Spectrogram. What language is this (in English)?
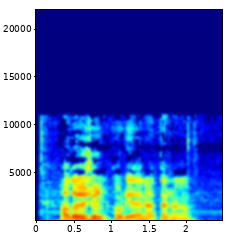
Catalan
